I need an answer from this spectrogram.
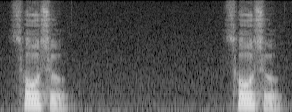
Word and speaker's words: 소수: 발음하는 거고요 예 그리고요 소를 장음 으로 발음 하네요 한번 들어볼까요 소수 소수 우리가 소수의 의견을 존중해야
